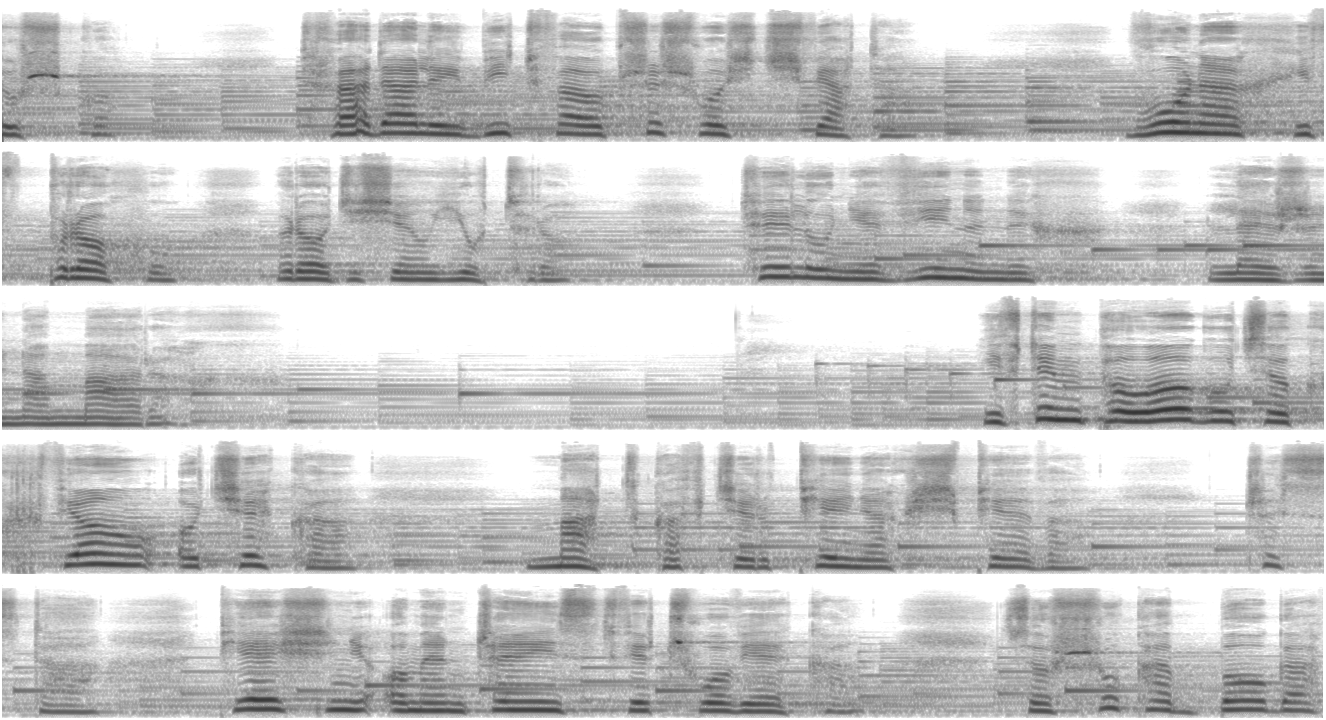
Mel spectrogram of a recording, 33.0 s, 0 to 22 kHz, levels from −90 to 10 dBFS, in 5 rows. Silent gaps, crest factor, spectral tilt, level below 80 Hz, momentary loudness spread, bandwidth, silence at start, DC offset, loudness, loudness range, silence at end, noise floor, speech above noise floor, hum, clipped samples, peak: none; 20 dB; -4 dB/octave; -74 dBFS; 22 LU; 17.5 kHz; 0 s; under 0.1%; -23 LUFS; 9 LU; 0 s; -50 dBFS; 27 dB; none; under 0.1%; -4 dBFS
